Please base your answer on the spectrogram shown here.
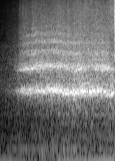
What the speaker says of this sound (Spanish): Escuché el chirrido de los neumáticos del autobús que venía en dirección contraria intentando frenar, un sonido agudo y prolongado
